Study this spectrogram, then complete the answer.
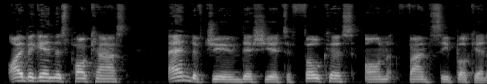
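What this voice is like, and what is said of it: British accent. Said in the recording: “I am obviously from the UK, as you can tell by my accent”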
